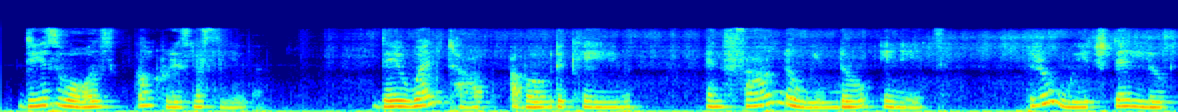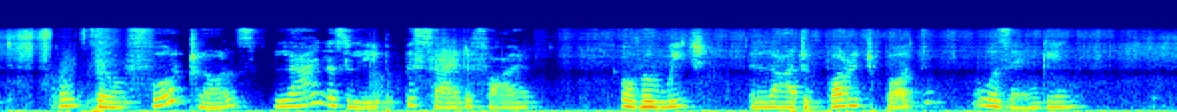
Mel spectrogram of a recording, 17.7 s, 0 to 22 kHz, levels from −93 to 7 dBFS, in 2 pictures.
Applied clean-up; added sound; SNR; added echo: neural separator model SepFormer DNS4.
